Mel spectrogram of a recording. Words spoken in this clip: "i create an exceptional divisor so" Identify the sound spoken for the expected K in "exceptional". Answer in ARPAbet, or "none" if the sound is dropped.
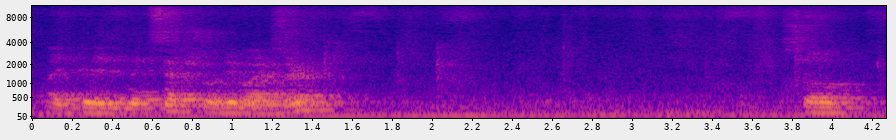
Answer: K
